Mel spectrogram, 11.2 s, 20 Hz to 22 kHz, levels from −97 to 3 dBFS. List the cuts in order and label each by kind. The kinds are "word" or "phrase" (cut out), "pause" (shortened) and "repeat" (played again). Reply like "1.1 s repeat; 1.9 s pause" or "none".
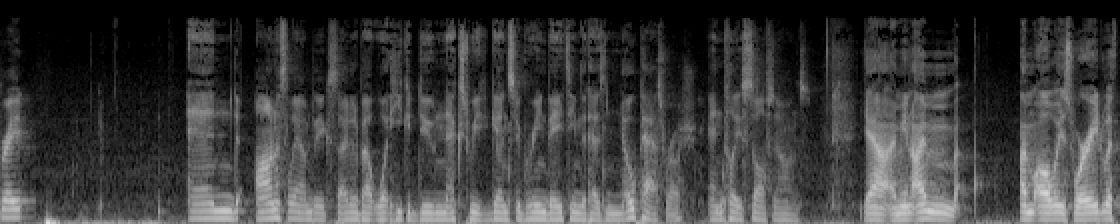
3.1 s phrase

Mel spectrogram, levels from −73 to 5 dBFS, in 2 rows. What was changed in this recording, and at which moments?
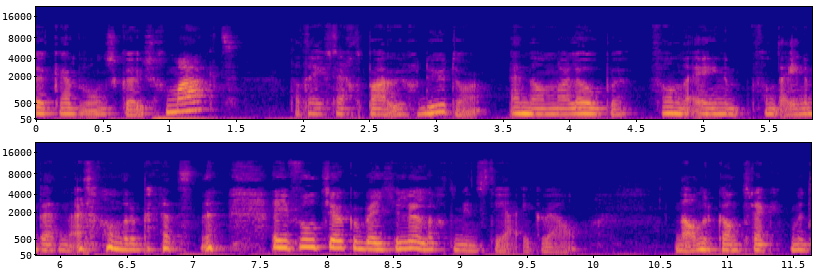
3.4 s pause

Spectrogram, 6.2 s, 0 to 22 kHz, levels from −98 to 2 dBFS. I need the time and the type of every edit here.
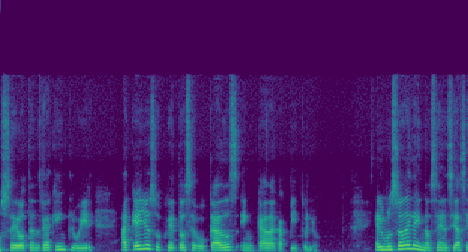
none

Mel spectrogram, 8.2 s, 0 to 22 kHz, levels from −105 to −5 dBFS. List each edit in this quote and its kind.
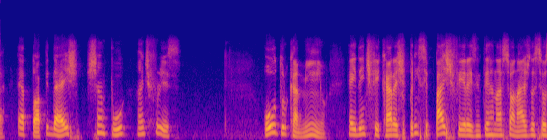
none

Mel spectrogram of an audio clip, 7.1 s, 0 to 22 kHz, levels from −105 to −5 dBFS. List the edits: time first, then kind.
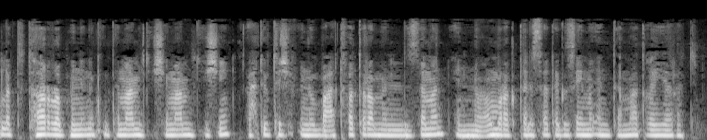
2.4 s pause; 4.5 s pause; 5.2 s phrase

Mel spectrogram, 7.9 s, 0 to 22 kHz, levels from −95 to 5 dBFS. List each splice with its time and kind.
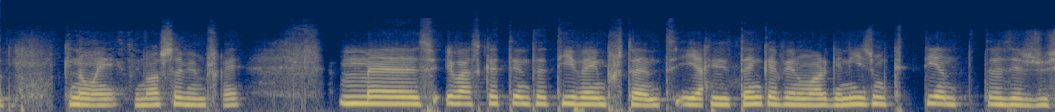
1.0 s word; 1.7 s word; 5.3 s word

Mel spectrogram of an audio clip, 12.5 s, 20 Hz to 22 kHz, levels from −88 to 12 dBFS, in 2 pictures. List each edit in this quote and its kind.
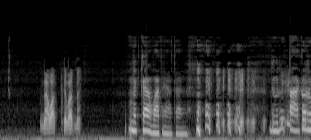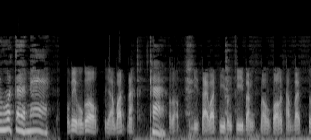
7.4 s pause

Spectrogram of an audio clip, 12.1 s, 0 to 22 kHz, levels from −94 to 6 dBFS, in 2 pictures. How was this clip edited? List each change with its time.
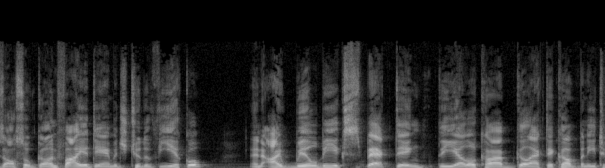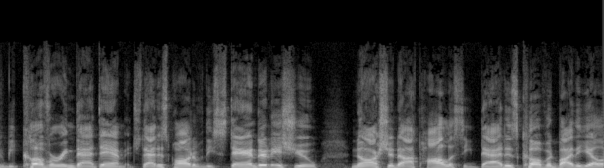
5.6 s phrase; 10.2 s word

